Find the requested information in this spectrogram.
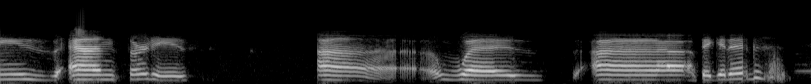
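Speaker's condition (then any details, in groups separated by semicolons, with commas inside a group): Cerebral palsy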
